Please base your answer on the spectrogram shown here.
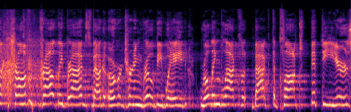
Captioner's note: applause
